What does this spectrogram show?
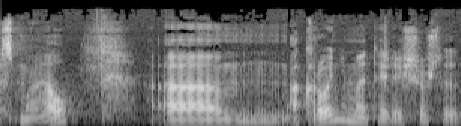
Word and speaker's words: SMIL: они передумали защ смайл смайл - это такая штука которая читается как смил вернее выглядит как смил но читается как смайл акроним это или ещё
